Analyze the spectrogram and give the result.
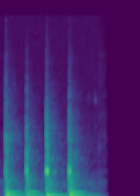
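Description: Knuckles knock four times on a real wooden desk, each giving a low, dull thud with a brief resonance and little high end. The desk sounds solid and natural, a nice knock.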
